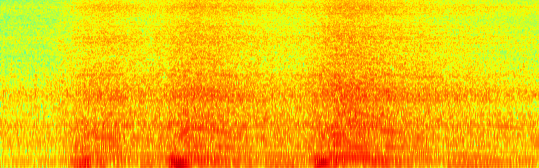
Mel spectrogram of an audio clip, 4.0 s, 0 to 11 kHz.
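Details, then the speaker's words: First-gen Ecotec 2.2 (Ecotec), first start after replacing a dry-rotted hose: even idle, then two quick throttle blips rising and falling cleanly with no knock or miss; engine sounds healthy. "First time I've started it since I changed that hose, and it seems to run okay."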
